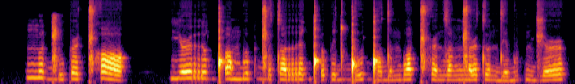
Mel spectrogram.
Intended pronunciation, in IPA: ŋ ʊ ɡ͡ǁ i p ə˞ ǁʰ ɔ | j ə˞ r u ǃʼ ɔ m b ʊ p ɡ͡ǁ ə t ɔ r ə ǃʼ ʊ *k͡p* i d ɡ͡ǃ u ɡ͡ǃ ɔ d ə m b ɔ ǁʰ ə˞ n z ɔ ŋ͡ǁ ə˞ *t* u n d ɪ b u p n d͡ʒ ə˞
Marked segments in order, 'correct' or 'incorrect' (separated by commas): incorrect, correct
